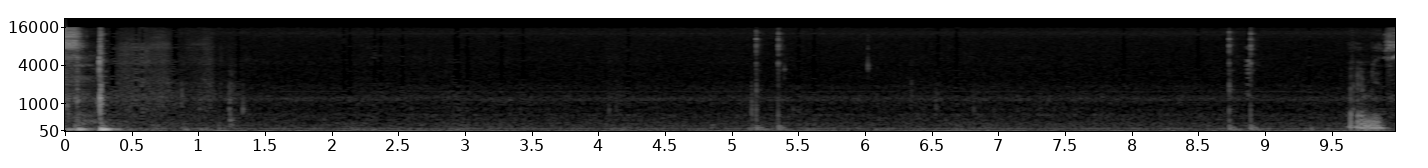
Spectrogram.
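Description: Soft clicking of keys on a computer keyboard as a short word is typed for a digital cardmaking design, a few isolated taps near the start, middle and end over a quiet room hiss.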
